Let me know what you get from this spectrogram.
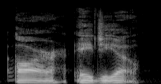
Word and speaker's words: Farrago: We're celebrating the release of a new Rogue Amoeba app, Farago. Am I pronouncing that correctly? – You are. – Farrago. – That's right.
